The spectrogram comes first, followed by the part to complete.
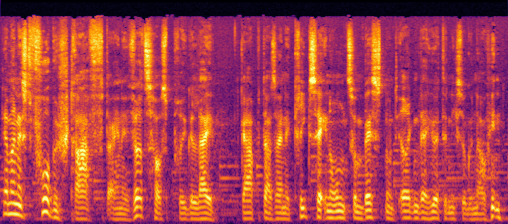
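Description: An actor playing a brisk, dry-humored police detective and protective brother in a crime radio play. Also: male voice, on the low side, lively intonation, faint music behind, close to an everyday voice. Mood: serious.

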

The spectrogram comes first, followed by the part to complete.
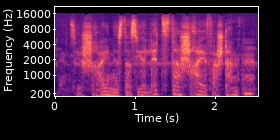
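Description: A male actor plays a young escaped convict in a radio thriller, menacing and in command. He speaks in short, curt orders at a medium pitch. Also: normal speed, a bit bright, a little hiss or hum, close to an everyday voice. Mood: curt, threatening. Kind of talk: German radio play acting.

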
